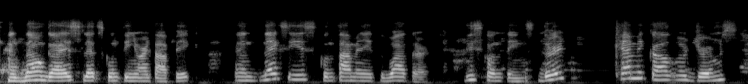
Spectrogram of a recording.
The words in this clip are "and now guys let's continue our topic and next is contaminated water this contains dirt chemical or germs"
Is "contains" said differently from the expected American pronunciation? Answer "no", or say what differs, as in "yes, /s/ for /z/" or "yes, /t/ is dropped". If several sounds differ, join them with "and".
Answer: yes, /s/ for /z/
